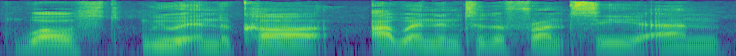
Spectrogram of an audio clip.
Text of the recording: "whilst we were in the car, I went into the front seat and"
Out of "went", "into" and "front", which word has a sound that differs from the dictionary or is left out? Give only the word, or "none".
none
